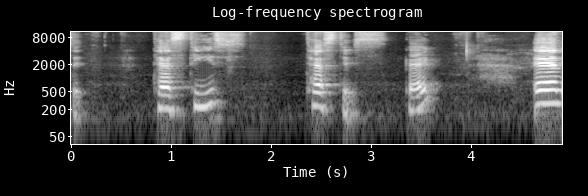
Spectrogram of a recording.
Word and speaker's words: testis: of testis and listen to the way i pronounce it testes testis okay and it's also known as testicles so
